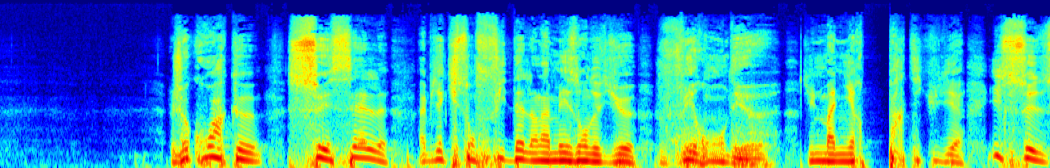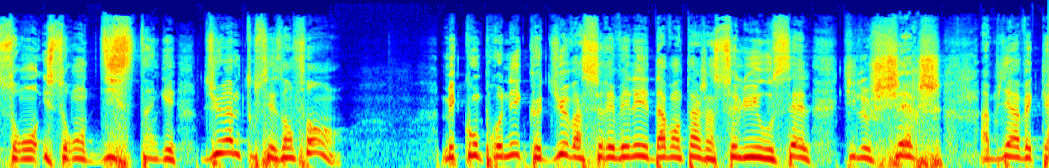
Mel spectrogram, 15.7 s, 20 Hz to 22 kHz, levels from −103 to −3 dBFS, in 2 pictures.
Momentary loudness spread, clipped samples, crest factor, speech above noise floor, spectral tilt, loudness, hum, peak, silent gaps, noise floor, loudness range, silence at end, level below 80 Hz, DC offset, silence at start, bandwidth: 9 LU; under 0.1%; 18 dB; 49 dB; -5 dB/octave; -19 LUFS; none; -2 dBFS; none; -67 dBFS; 3 LU; 0 s; -36 dBFS; under 0.1%; 1.3 s; 16 kHz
